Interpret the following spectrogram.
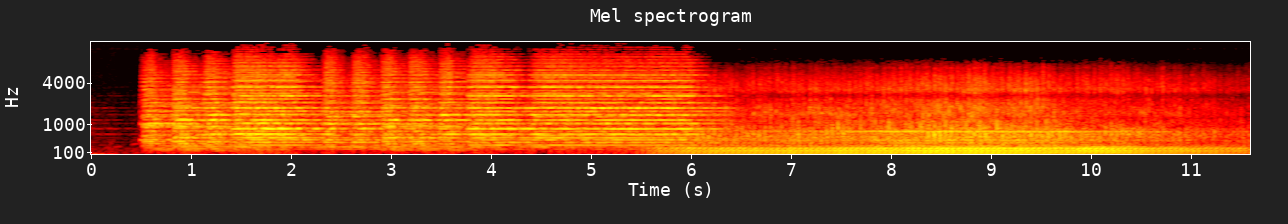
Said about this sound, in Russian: Как по писанному, мотор как часы, прочее соответственно.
